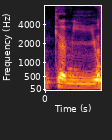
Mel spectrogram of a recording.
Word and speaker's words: Camillo: Comment vous avez dit tout à l'heure Don Camillo? Don Camillo. Ah, c'est original, c'est la première fois que j'entends prononcer comme ça. Ah non, pas moi, un peu à l'italienne. Un peu, oui, à l'italienne.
